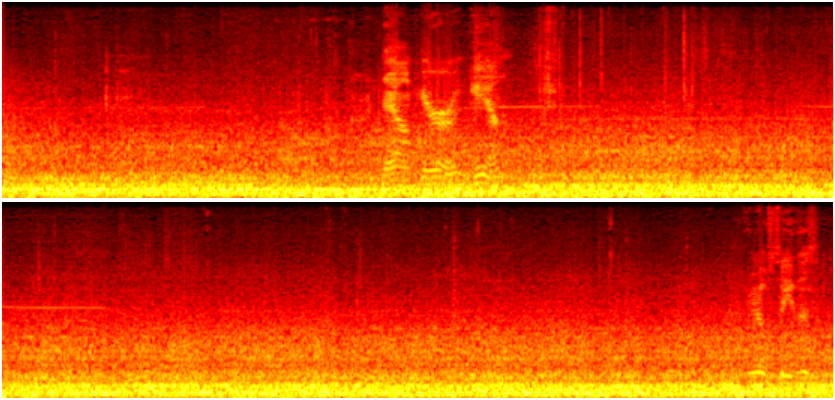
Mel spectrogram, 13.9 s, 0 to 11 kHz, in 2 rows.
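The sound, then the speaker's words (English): Steady, loud roadway rumble of cars passing continuously on busy Highway 264 in the 5 o'clock traffic, filling the whole recording with a dense low-frequency wash, with a man speaking briefly over the traffic noise. “Now cars coming down the road here on this very busy road at the 5 o'clock traffic.”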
